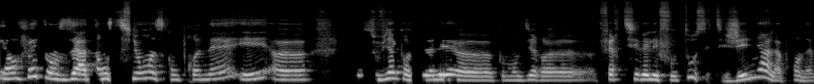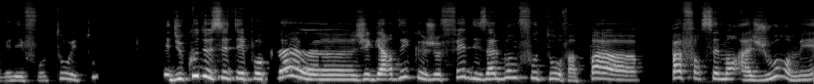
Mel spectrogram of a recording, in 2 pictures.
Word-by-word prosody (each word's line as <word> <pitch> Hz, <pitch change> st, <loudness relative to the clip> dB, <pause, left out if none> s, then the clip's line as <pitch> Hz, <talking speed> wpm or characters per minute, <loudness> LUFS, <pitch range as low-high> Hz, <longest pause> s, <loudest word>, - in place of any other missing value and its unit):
et 255 Hz, -, +1 dB
en 270 Hz, -, 0 dB
fait, 360 Hz, +9 st, +1 dB
on 265 Hz, -, +4 dB
faisait 230 Hz, +4 st, +3 dB
attention 250 Hz, +4 st, +1 dB
à 290 Hz, -, +1 dB
ce 285 Hz, -, -7 dB
qu'on 225 Hz, -1 st, -7 dB
prenait. 230 Hz, +7 st, -5 dB
Et 245 Hz, +6 st, -1 dB
heu, 215 Hz, -1 st, 0 dB, 0.5 s
je -, -, -10 dB
me -, -, -13 dB
souviens 275 Hz, -, -1 dB
quand 235 Hz, -6 st, -1 dB
tu 215 Hz, -, +1 dB
allais, 225 Hz, +1 st, +5 dB
heu, 190 Hz, -2 st, 0 dB
comment 195 Hz, 0 st, -9 dB
dire? 200 Hz, +1 st, -4 dB
Heu, 190 Hz, -, -4 dB
faire 230 Hz, 0 st, -4 dB
tirer 230 Hz, 0 st, +2 dB
les 215 Hz, -1 st, +3 dB
photos, 210 Hz, -, -6 dB
c'était -, -, -16 dB
génial. 255 Hz, -, +1 dB
Après, 215 Hz, -, -8 dB
on 170 Hz, -, -6 dB
avait 170 Hz, +2 st, -10 dB
les 185 Hz, 0 st, -2 dB
photos 180 Hz, +8 st, -8 dB
et 205 Hz, -, -5 dB
tout. 345 Hz, -, -12 dB, 0.7 s
Et 230 Hz, -, +3 dB
du 250 Hz, +3 st, +4 dB
coup, 405 Hz, -, +9 dB
de 380 Hz, -4 st, +7 dB
cette 290 Hz, -1 st, 0 dB
époque 260 Hz, -1 st, +2 dB
là, 225 Hz, -, +3 dB
heu, -, -, 0 dB
j'ai 235 Hz, +2 st, -1 dB
gardé 240 Hz, +8 st, +2 dB
que 300 Hz, -5 st, -2 dB
je 235 Hz, +1 st, 0 dB
fais 235 Hz, +10 st, -4 dB
des 255 Hz, -5 st, -1 dB
albums 285 Hz, +5 st, +1 dB
photos, 275 Hz, -4 st, -5 dB
enfin 185 Hz, -5 st, -5 dB
pas 220 Hz, -8 st, +2 dB, 0.3 s
pas 305 Hz, +1 st, +3 dB
forcément 270 Hz, -4 st, -2 dB
à 200 Hz, 0 st, 0 dB
jour, 255 Hz, -, -2 dB
mais 210 Hz, +4 st, -4 dB
235 Hz, 215 wpm, -22 LUFS, 210-275 Hz, 0.7 s, coup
